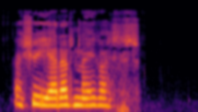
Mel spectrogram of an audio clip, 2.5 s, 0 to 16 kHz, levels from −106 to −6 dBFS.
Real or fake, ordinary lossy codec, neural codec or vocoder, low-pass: fake; MP3, 48 kbps; vocoder, 44.1 kHz, 128 mel bands every 512 samples, BigVGAN v2; 14.4 kHz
